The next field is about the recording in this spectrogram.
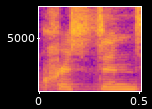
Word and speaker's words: Christin: My social handle, my first name is spelled Christin, C-H-R-I-S-T-I-N.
